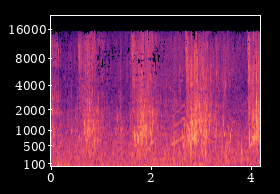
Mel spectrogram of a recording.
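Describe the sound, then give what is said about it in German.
Kayak paddle strokes splash through water during an outing to collect floating plastic litter, with a few separate swishing bursts of water noise and quieter gurgling gaps between them. “Lass uns da mal hin paddeln.”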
